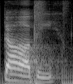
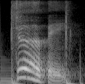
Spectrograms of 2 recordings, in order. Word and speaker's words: Derby: And if we call something a derby, it's always pronounced A with an A sound and never with an E sound.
